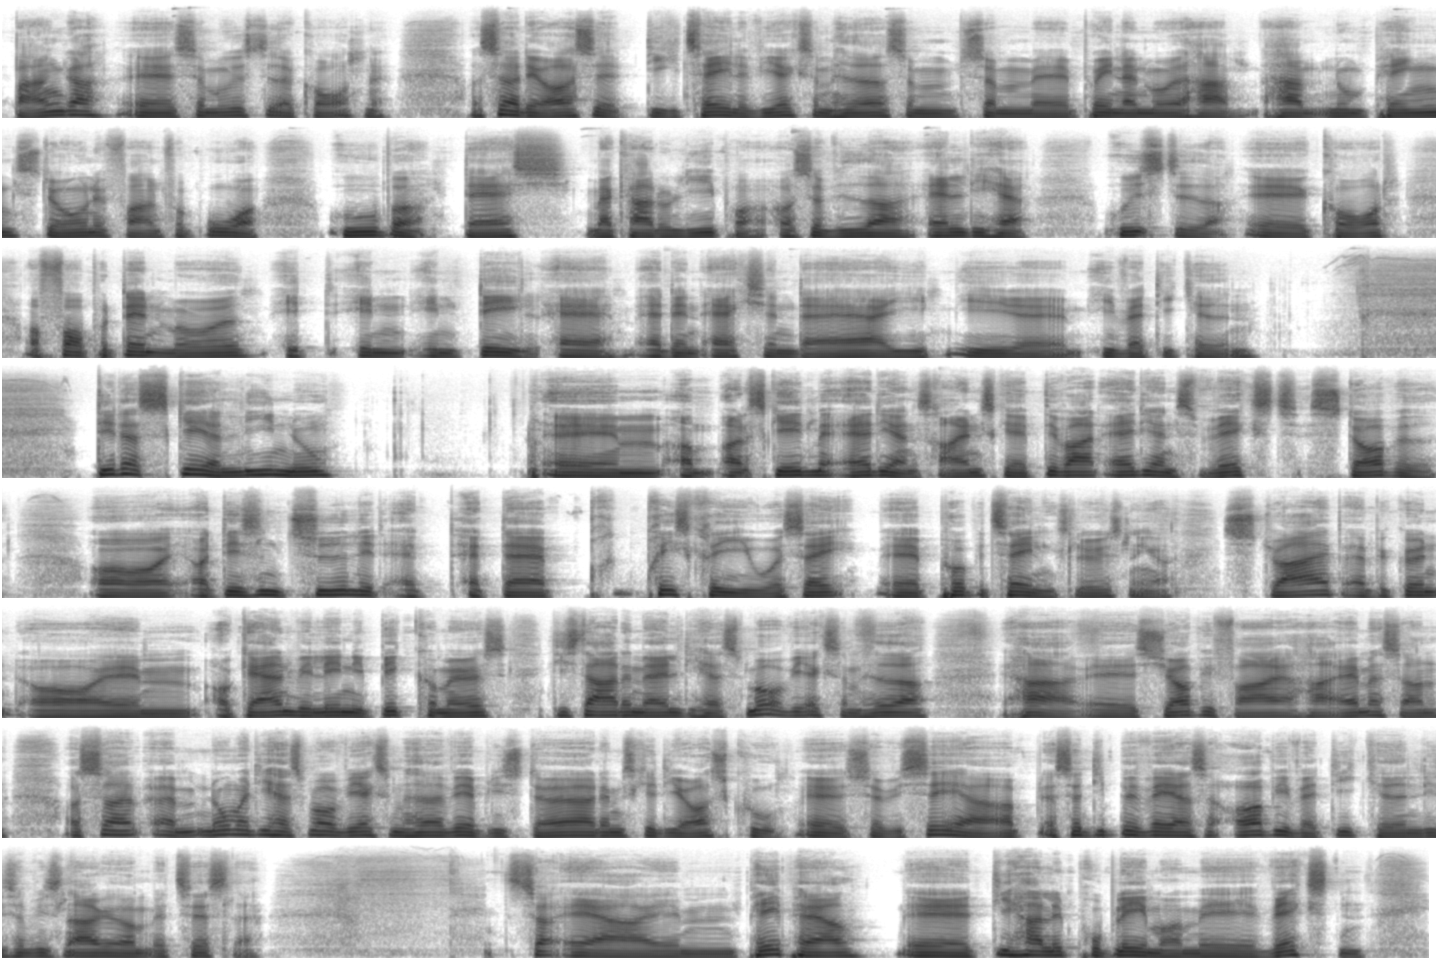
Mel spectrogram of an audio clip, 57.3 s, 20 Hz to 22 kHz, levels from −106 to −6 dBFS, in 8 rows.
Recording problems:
none

